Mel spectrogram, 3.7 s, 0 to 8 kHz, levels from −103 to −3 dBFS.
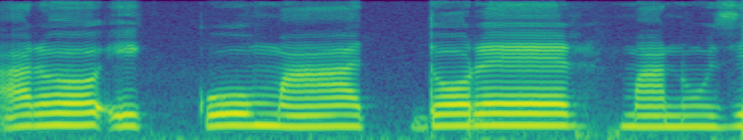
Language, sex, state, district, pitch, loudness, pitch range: Chakma, female, Tripura, Unakoti, 205 Hz, -13 LUFS, 200-215 Hz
